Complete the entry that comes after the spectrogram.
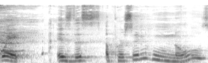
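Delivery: usual speaking voice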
